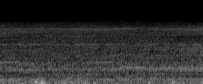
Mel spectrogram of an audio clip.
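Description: A diesel engine running steadily with a low rumble, and a few soft low thumps of wind on the microphone.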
